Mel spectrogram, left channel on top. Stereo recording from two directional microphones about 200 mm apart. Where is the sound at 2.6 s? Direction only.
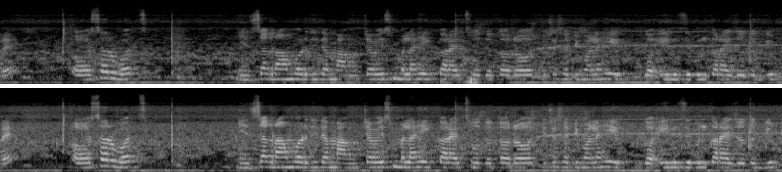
Centre (ahead or behind).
